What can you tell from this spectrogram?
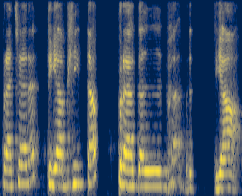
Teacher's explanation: here visarga followed by pa, it becomes upadmaniya, like we have all learned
